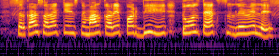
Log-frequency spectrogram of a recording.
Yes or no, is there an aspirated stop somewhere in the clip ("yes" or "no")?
no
